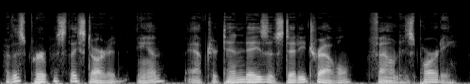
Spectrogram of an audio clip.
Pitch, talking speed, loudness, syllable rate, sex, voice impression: 100 Hz, 190 wpm, -17 LUFS, 5.1 syllables/s, male, masculine, adult-like, slightly thick, fluent, cool, sincere, slightly calm, slightly kind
